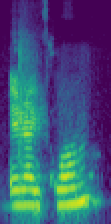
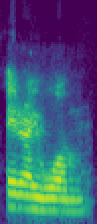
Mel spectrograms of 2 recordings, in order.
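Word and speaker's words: Erewhon: Estuve buscando y se pronuncia en inglés británico, el nombre es Eraiwom y en inglés americano es Eraiwom. De las dos maneras está bien.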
